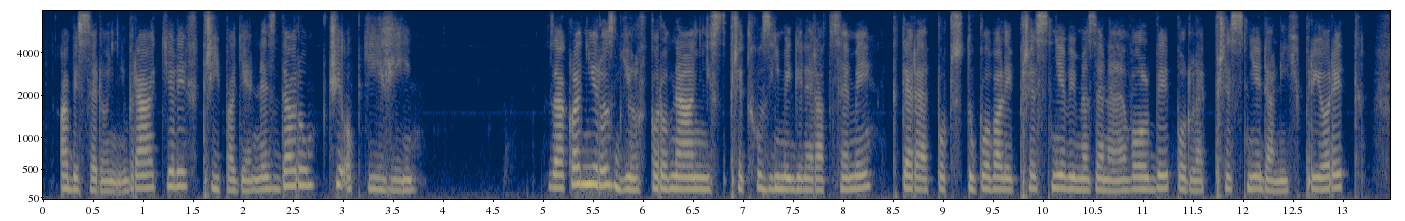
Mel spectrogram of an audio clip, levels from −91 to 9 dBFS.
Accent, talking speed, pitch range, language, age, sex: native, 115 wpm, 175-210 Hz, Czech, 30-49, female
